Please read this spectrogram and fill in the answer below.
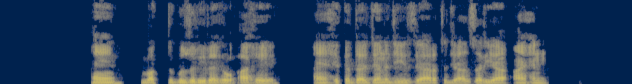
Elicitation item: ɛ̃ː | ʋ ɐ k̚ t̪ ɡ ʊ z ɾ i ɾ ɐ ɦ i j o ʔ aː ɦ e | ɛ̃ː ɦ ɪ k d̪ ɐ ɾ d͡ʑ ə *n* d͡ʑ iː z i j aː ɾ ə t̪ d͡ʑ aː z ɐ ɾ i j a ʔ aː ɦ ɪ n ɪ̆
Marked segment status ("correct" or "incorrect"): correct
